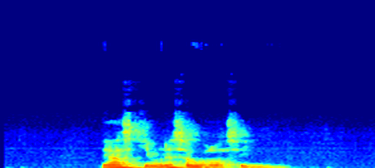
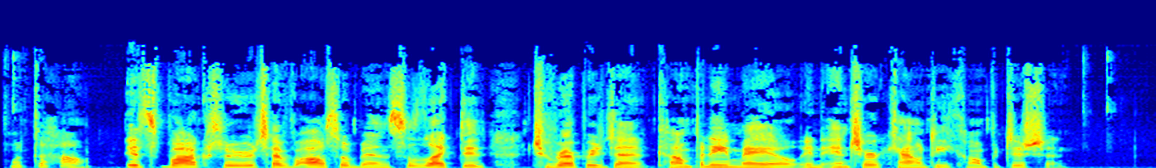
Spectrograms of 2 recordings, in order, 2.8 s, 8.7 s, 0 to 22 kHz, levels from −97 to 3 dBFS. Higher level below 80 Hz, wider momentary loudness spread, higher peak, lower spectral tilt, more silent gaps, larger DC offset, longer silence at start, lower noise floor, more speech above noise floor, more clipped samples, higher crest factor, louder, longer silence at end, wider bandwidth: about the same, -62 dBFS vs -64 dBFS; first, 15 LU vs 12 LU; about the same, -2 dBFS vs -2 dBFS; first, -8 dB/octave vs -1 dB/octave; neither; neither; first, 0.75 s vs 0.1 s; first, -67 dBFS vs -53 dBFS; first, 49 dB vs 32 dB; neither; about the same, 18 dB vs 20 dB; about the same, -19 LUFS vs -19 LUFS; about the same, 0.7 s vs 0.75 s; second, 6.8 kHz vs 16.5 kHz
